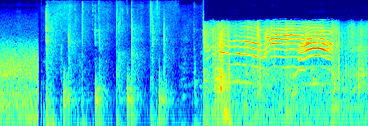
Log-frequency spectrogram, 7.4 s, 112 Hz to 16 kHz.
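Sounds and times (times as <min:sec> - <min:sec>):
soft footsteps padding along: 0:00.8 - 0:04.1
grey, white and black kittens mewing: 0:04.1 - 0:06.8.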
